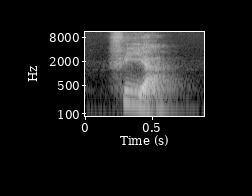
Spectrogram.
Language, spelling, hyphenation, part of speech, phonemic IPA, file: Dutch, via, via, preposition, /ˈvi.aː/, Nl-via.ogg
- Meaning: 1. via, through, by way of 2. by (means of); using (a medium)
